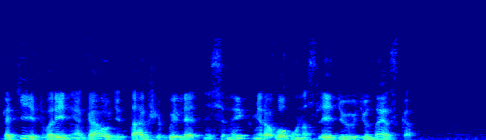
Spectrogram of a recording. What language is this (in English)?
Russian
